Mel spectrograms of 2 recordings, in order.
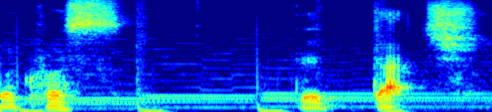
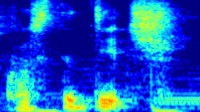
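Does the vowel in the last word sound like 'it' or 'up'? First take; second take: up; it. First: The last word's vowel sounds like 'u'. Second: The last word's vowel sounds like 'i'. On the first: It mimics how New Zealanders say the word. "when they say an I, it sounds like a U" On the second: It is how Australians say the word. "the ditch with an I"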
